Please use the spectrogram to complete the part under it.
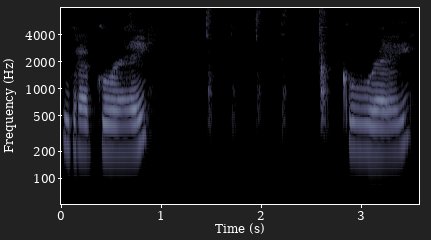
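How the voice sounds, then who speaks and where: A woman doing a soft-spoken ASMR roleplay, talking slowly and casually and often repeating words in a deliberate way. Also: mid-range voice, fairly even intonation, phone-quality sound.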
